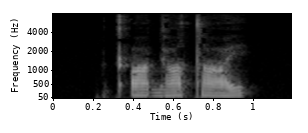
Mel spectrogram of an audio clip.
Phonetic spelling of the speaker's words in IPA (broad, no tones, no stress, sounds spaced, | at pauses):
kʼ ɑ ɡ æ tˤ e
